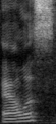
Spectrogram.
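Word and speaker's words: Alyss: and you can't feel her name is alice it's a but it's not spelled like alice like we spell it's a-l-y-s-s and she's a very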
